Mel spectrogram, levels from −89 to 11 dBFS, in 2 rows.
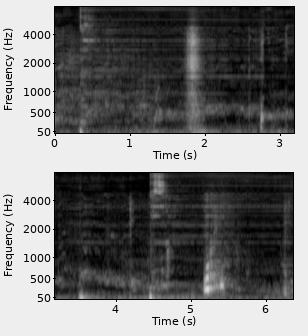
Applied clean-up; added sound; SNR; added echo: neural mask model DeepFilterNet 3.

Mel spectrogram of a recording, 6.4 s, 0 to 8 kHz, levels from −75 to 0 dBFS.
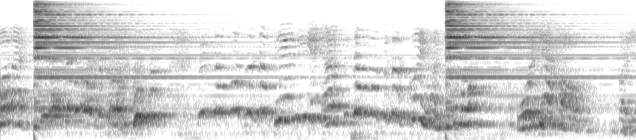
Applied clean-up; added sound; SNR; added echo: none; Hi-hat; -3 dB; reverberation time 0.7 s.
